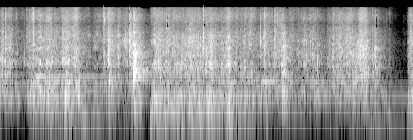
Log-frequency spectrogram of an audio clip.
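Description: Crunchy tortilla chips tumbling out of the bag onto a tray, crackling and clattering irregularly, with one louder crunch about a second in.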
